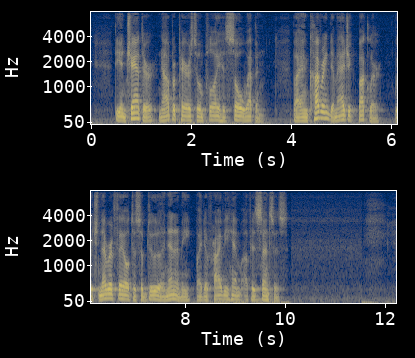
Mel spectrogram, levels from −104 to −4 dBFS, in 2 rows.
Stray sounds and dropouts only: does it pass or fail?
pass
